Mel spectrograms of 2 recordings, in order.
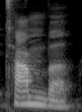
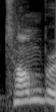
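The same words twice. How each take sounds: First: It is said in an American accent. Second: It is said in a British accent.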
